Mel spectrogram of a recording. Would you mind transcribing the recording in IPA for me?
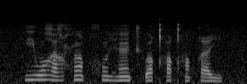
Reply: j u ʁ ɛ ʁ ħ ũ q χʷ ĩ ɦ ɛ̃ t͡ʃʼ u qʰ u qʰ ũ q i

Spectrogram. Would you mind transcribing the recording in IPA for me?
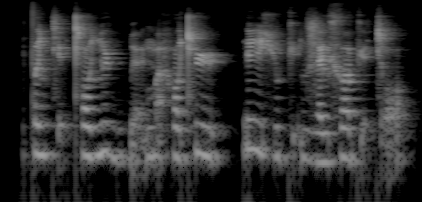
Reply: t ʌ ʎ c ḛ cʰ ɔ ʎ y ɡ ɡ͡b ɛ̰ ŋ͡m a̰ h ɔ cʰ y | ɾ i ç u kʲ ɛ̰ ʎ ɮ ɛ lʲ x ʌ kʲ a̰ c ɔ̰

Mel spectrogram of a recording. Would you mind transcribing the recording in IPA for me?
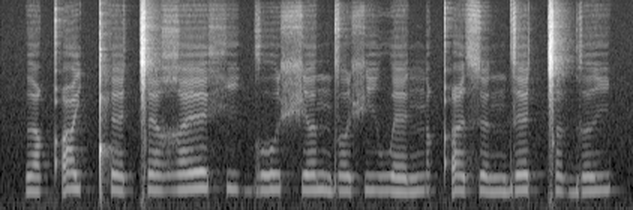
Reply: ə qʼ œ j ǃʰ ɛ ǀ ɛ ʁ ɛ x i ɡ o ʃ ɐ n d ɔ ʃ i w ɛ ŋ ɐ qʼ i s œ n d ɛ ǀ ɐ ɡ ə i̯

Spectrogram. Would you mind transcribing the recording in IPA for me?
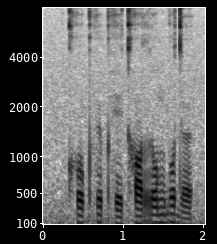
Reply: kʰ o˧ pʰ ʏ˦ pʰ e˨ kʰ ɒ˧ r o˦ m b o˦ d œ˨

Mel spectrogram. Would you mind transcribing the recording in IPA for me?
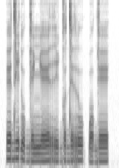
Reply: ɪ˦ d i˦ ɗ u˨ ɡ e˦ ɲ eː˨˦ r i˨ ɡ ʊ˦˨ d ɪ˦ r uː˦ k͡p o˨ ɡ eː˦

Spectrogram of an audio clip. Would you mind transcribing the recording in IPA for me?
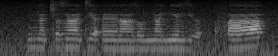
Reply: ɲ ã cʰ ə z ã tʲ a ʔ ɛ̃ː ɾ ã z o ɲ ã nʲ ɛ̃ zʲ ə | f a

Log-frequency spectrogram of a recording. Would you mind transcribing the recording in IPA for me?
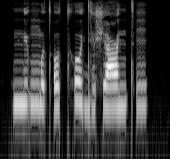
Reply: nʲ o ŋ͡m ʊ tʼ o tʰ ʊ dʲ o ʃ e ʕ ʊ nʲ tʼ i

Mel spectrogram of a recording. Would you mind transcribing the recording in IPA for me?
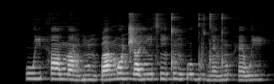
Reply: w i˧ h ã˧ m ã˨ ɡ͡b ũ˨ ɡ͡b a˨˦ m ɔ̃˦ d͡ʒ a˧ j ĩ˧ s ĩ˦ t ũ˦ ɡ͡b o˦ ɡ u˦˨ d ɛ̃˧ d ũ˧ h ɛ̃˧ w i˦

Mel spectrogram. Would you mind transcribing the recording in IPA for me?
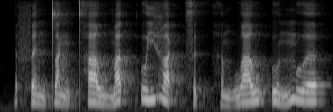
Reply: f ɛ˨˩˨ n t̪ a˨˩˨ ŋ t̪ʰ a˨˩ w m a˦˥ t̚ ʔ u˧˥ j v a˨˩ k̚ s ə˨˩ k̚ h ə˨˩˨ m w a˧˥ w ʔ u˨˩˦ n m u˧ ə̯

